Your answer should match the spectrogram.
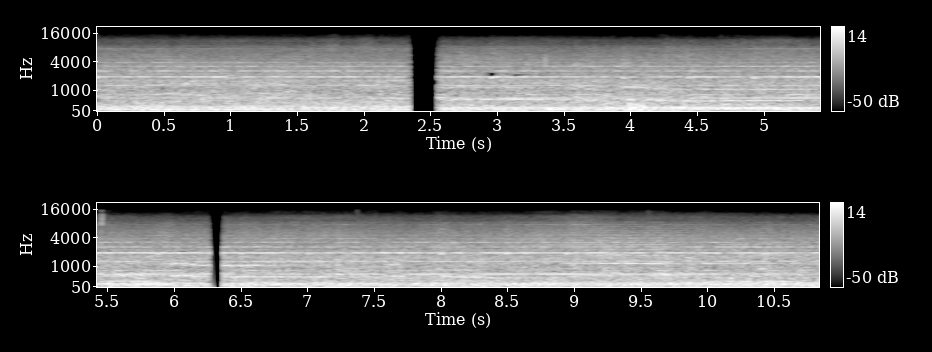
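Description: Steady machine noise at an airport apron: a low drone under a high, steady whine, typical of aircraft turbines and ground equipment running. The sound cuts out briefly twice.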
